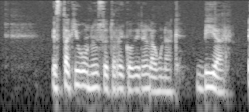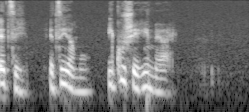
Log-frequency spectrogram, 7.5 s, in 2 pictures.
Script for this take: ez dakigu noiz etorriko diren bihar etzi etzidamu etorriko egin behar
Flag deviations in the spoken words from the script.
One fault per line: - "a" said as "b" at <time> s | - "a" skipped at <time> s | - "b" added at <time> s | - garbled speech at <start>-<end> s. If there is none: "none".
- "lagunak" added at 2.3 s
- "etorriko" said as "ikusi" at 5.4 s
